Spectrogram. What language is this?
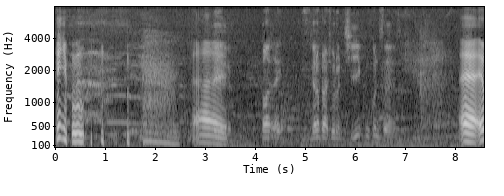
Portuguese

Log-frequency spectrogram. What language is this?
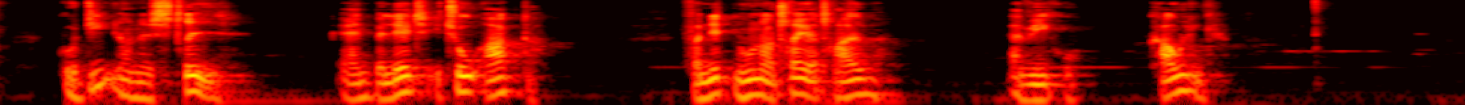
Danish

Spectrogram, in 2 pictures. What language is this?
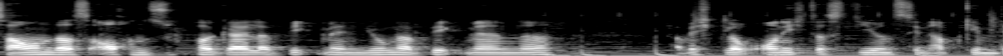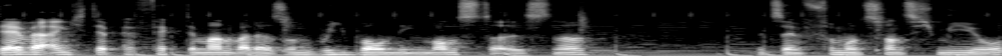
German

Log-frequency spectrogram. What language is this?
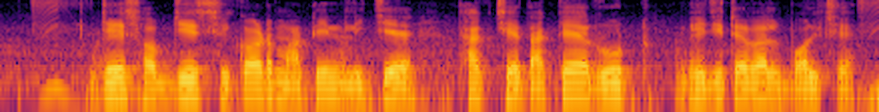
Bangla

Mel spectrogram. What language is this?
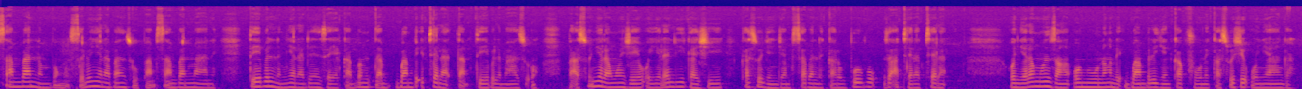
Dagbani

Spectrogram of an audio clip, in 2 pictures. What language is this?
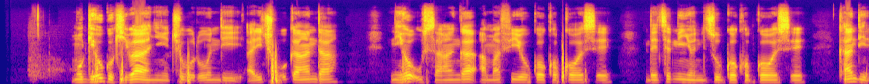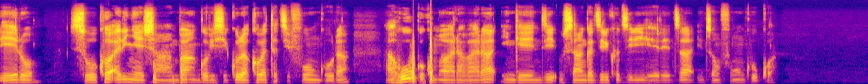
Rundi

